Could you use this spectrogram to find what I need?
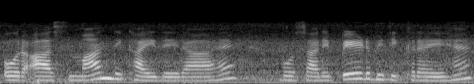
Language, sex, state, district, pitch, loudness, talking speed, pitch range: Hindi, female, Punjab, Pathankot, 195 Hz, -16 LUFS, 165 wpm, 180-245 Hz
